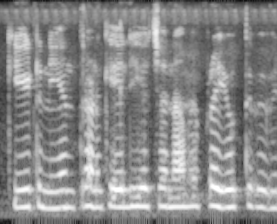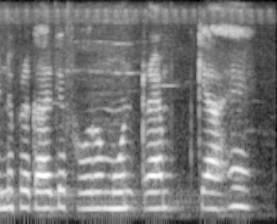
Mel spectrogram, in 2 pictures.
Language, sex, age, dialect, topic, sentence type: Hindi, female, 25-30, Awadhi Bundeli, agriculture, question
